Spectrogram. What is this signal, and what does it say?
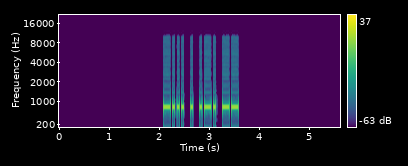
Morse code, heard as a keyed tone, about 27 wpm, 800 Hz. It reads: BERM
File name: Alphabetical / Alphabetical mp3s / Bs @25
